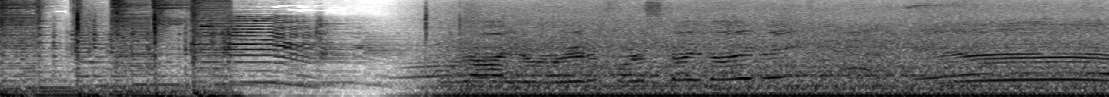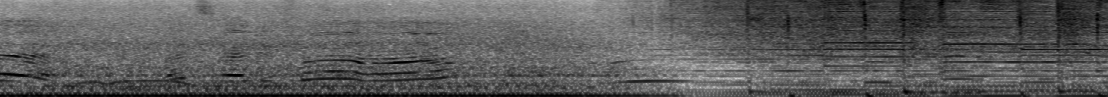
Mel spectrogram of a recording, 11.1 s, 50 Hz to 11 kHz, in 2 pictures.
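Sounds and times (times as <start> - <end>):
voices talking: 2.0 - 9.0
aircraft engine droning: 2.0 - 9.8.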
